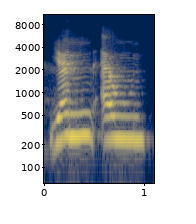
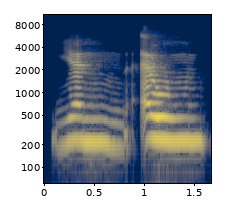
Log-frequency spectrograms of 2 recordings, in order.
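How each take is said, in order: First: "ينأون" flowing with no gap after the nun; smooth correct "ينأون"; correct joined reading. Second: "ينأون" with a gap after the nun; slow faulty recitation of "ينأون"; wrong pause demo. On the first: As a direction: join the nun straight into the hamza in "ينأون". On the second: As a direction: break "ينأون" wrongly, very slowly. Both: Shown as a demonstration. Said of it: "طب ليه عملت الفاصل ده؟".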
